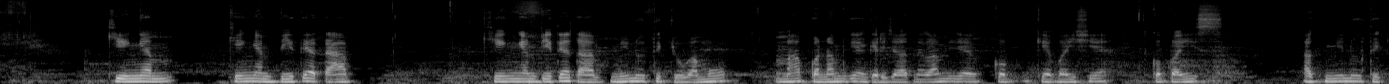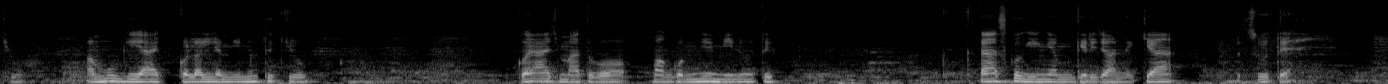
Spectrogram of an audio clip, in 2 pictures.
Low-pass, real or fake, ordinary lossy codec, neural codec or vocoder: none; fake; none; vocoder, 44.1 kHz, 128 mel bands every 256 samples, BigVGAN v2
